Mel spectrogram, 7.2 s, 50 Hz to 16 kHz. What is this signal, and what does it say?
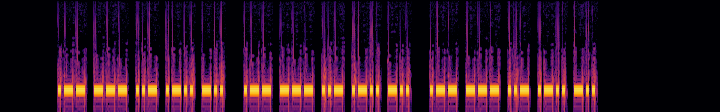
Morse code, heard as a keyed tone, about 40 wpm, 700 Hz. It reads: WOULD WOULD WOULD
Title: Top 300 Words Repeated 40wpm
